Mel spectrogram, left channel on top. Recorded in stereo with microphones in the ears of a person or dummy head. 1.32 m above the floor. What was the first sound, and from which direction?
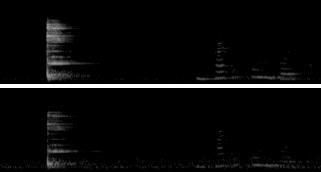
A cowbell, 55° left (ahead or behind).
